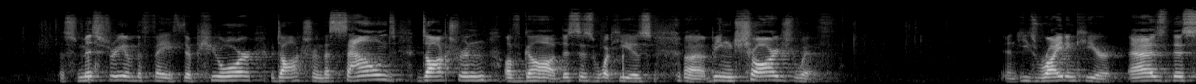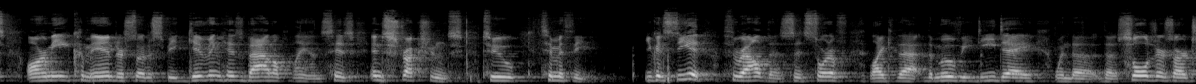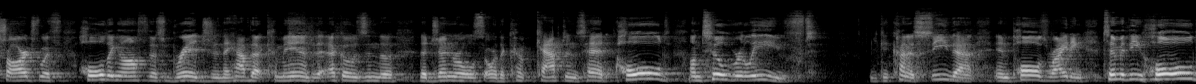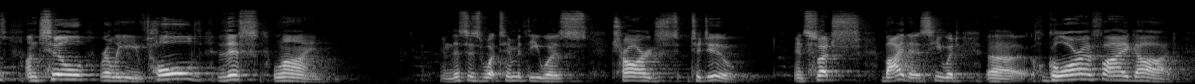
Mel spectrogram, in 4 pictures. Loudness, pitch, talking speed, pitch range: -22 LUFS, 180 Hz, 150 wpm, 165-205 Hz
